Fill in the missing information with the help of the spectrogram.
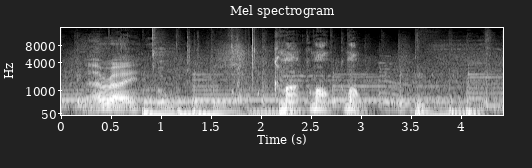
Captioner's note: inhales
